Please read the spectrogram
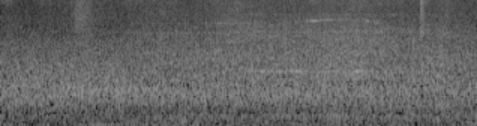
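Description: Steady city traffic noise: an even rumble and hiss with no distinct events.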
